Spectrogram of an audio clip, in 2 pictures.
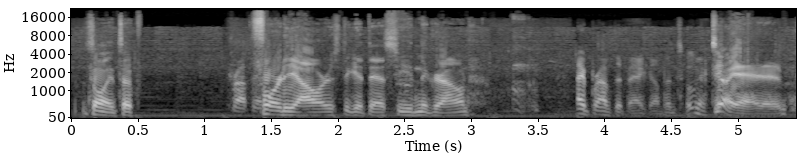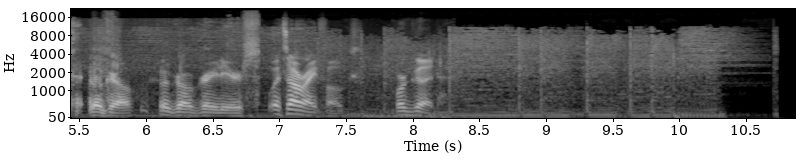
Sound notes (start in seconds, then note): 4.6 laughs; 8.3 rock music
